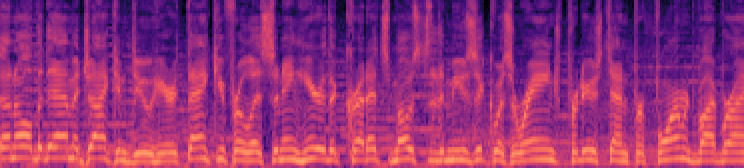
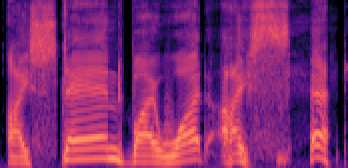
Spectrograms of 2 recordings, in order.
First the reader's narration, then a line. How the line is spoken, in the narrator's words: the now Hall of Famer Scott Rolen laughed and he said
